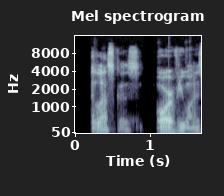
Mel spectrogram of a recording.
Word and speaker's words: Illescas: Uh, it's Allescus.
